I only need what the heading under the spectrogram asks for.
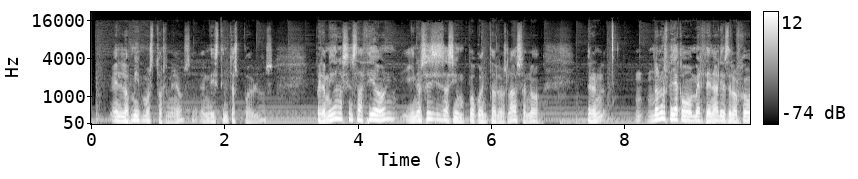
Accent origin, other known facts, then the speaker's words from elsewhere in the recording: Papiol, Catalonia, Spain; yo tengo un colega en mi pueblo, de donde yo soy, que es Papiol, un pueblecito pequeño aquí en Barcelona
